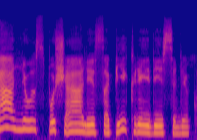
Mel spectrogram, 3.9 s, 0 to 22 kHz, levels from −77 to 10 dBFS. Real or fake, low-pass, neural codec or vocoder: fake; 14.4 kHz; autoencoder, 48 kHz, 32 numbers a frame, DAC-VAE, trained on Japanese speech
